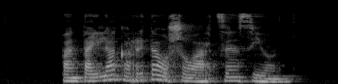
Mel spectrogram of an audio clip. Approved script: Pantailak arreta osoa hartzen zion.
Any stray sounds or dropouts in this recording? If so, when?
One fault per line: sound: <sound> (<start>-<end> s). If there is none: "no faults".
no faults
